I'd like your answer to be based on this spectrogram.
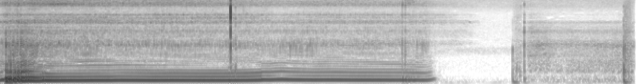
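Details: Woman snoring: one long, low, buzzing snore lasting about three seconds, then a pause and faint noise.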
